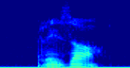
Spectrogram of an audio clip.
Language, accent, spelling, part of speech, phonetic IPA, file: Persian, Iran, رضا, noun / proper noun, [ɹe.ˈzɒː], Fa-رضا.ogg
- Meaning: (noun) 1. agreement 2. satisfaction 3. accord; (proper noun) a male given name, Riza, Rizā, Reza, Rezā, Raza, Razā, and Rizo, from Arabic, meaning “contentment, satisfaction”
